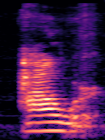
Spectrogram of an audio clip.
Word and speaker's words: hour: miles miles per per hour and remember if we cover that h-hour don't save our power silent H hey Woodcock can't fly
